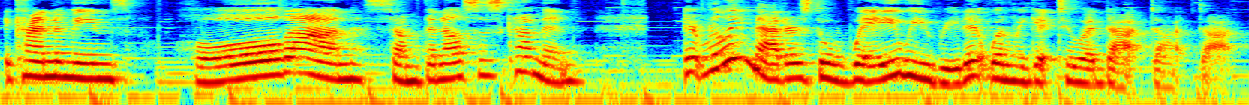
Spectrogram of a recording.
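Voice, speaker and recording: A woman with a medium-pitched, animated voice reads a picture book to children as a teacher might, deliberately and instructively. Faint music sits behind her dramatic pauses and questions for the listeners.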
